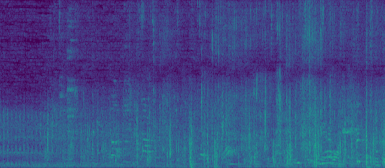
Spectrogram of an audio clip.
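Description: A crowd of older men and women chatters outdoors.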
